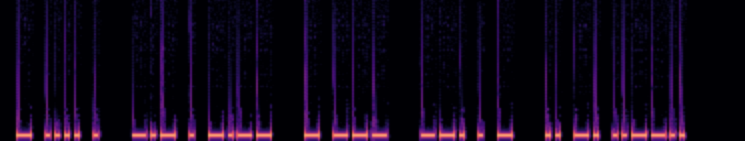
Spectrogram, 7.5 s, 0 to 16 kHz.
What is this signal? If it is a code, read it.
Morse code, heard as a keyed tone, about 25 wpm, 700 Hz. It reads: THE KEY TO GET IN?
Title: Sentences from Top 1000 Words - Review Part 4 - 25wpm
